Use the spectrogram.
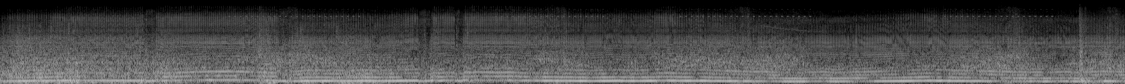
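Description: A car engine howls steadily at high revs through a drift run in Forza Horizon 5, pitch wavering with throttle changes, close and loud with no one talking.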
